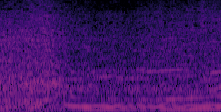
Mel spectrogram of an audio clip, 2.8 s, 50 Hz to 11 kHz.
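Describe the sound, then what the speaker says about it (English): A McLaren Formula 1 car in the F1 2020 racing game howls through a flying lap at Singapore, its engine note holding high and shifting pitch as it accelerates, steady and prominent with no voices. "we've got a McLaren to the line, and I believe that is Ryan Webb starting his flying lap"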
